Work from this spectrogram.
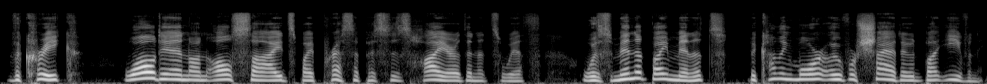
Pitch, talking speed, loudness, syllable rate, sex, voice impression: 200 Hz, 135 wpm, -18 LUFS, 4.6 syllables/s, male, slightly feminine, very adult-like, slightly muffled, slightly friendly, unique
